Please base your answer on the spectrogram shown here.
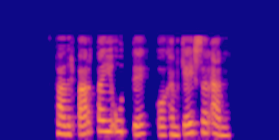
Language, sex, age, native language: Icelandic, female, 20-29, Icelandic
